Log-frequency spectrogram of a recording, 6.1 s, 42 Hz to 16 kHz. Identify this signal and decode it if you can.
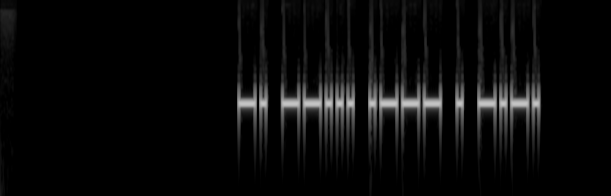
Morse code, heard as a keyed tone, about 22 wpm, 700 Hz. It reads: N7JEC
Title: USA Call Signs - 5 Characters - 22wpm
